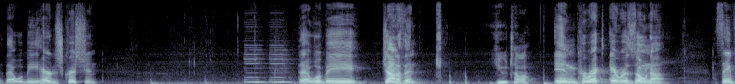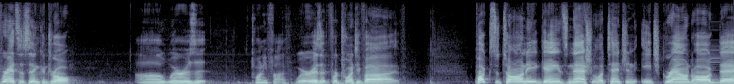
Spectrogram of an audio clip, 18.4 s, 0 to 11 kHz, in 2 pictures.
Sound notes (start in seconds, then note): 3.0 buzzing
